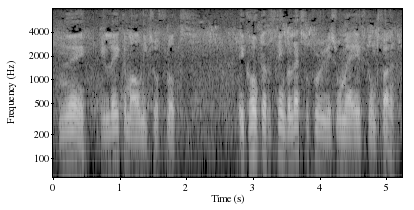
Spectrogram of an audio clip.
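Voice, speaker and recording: An actor playing a brisk, wry police inspector with a Dutch accent in a radio drama. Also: male voice, fairly low pitch, dark tone, lightly acted. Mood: polite, dry. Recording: dull, noisy radio play recording.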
